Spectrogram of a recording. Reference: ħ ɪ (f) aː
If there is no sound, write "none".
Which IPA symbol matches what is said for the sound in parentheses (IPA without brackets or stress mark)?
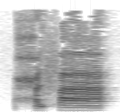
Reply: f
